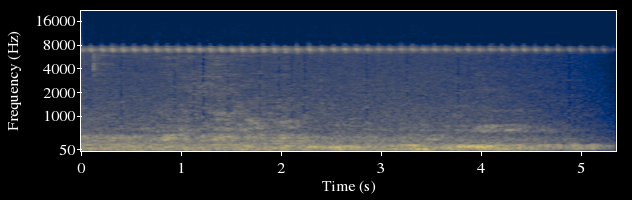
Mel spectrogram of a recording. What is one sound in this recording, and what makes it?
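A vehicle engine rumbles nearby.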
